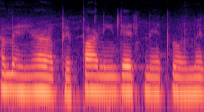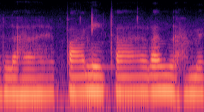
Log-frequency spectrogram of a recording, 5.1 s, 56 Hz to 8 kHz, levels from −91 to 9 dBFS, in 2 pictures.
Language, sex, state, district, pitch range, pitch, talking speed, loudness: Hindi, male, Bihar, Patna, 130-140 Hz, 135 Hz, 155 wpm, -18 LUFS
